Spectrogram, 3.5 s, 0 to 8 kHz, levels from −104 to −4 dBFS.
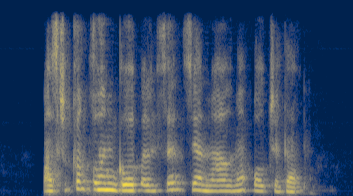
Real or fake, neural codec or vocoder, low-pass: fake; codec, 24 kHz, 3 kbps, HILCodec; 7.2 kHz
